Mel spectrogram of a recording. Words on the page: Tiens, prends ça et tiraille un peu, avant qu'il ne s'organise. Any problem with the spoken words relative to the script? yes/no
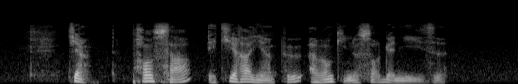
no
